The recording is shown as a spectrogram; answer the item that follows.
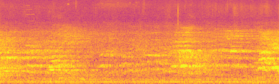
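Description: Indistinct background voices in a large hall, with faint footfalls on artificial turf as two longsword fencers close in. No blade clash stands out.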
